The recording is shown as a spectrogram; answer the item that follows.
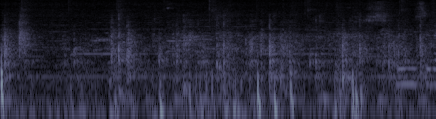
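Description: Spoons stirring a thick glue mixture in plastic tubs, knocking irregularly against the sides and bottoms of the containers.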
